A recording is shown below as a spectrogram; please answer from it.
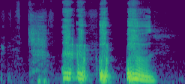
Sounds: Throat clearing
